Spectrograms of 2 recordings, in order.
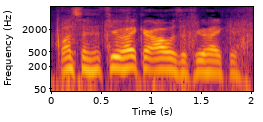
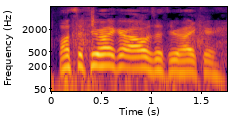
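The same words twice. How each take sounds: First: Said in the usual way. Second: Higher and louder, proudly declared; excited. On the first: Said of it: "Jen always tells me". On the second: Real, not acted. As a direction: proclaim it like a motto. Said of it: "repeats saying emphatically".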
